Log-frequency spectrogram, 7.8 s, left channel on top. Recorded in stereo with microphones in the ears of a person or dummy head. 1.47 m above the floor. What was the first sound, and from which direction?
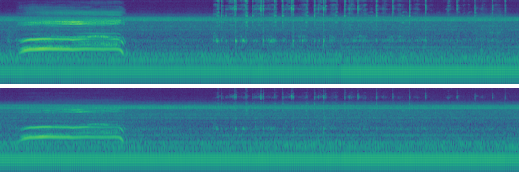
A scream, 55° left (ahead or behind).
